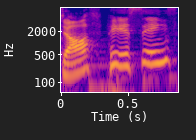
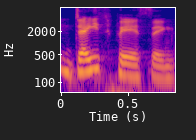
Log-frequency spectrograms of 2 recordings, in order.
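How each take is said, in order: First: The first word sounds like 'Darth'. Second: The first word sounds like 'date'. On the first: Many other people claim this is correct. "so many people say that it's actually pronounced Darth piercings" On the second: This is how the speaker has always said it. "I say date piercing"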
